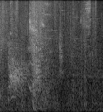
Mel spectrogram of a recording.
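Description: A bow string twangs as an arrow is shot.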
